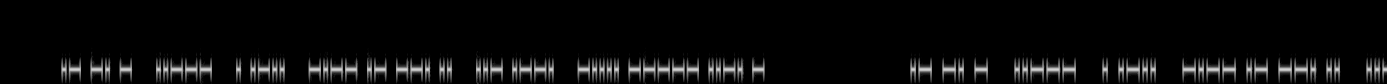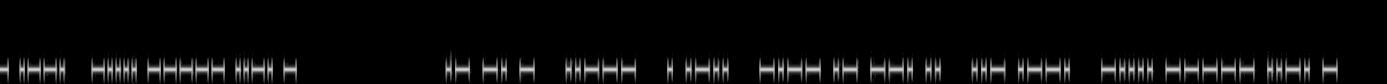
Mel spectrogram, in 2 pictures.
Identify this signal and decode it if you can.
Morse code, heard as a keyed tone, about 29 wpm, 700 Hz. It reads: ANT 2 EL YAGI UP 60FT ANT 2 EL YAGI UP 60FT ANT 2 EL YAGI UP 60FT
